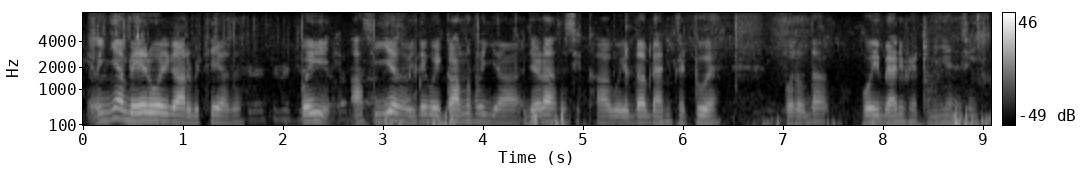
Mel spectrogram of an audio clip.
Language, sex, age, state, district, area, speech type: Dogri, male, 18-30, Jammu and Kashmir, Udhampur, rural, spontaneous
